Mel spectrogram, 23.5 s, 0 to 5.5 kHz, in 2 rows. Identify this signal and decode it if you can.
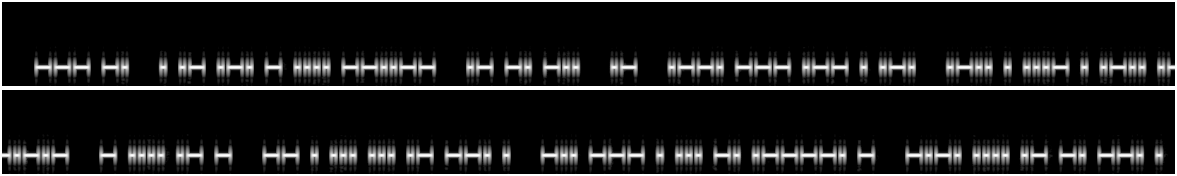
Morse code, heard as a keyed tone, about 25 wpm, 600 Hz. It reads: ON EARTH, AND A POWER LEVEL. THAT MESSAGE DOESN'T CHANGE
